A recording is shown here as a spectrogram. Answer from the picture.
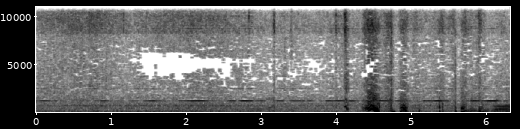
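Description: Electronic warning beep at one steady pitch, repeating about twice a second, over a steady background hum. A cluster of loud knocks comes about four and a half seconds in.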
